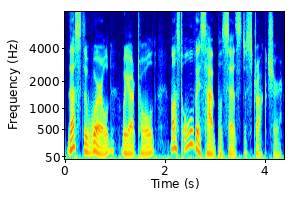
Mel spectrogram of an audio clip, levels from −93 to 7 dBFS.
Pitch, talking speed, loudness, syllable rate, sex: 110 Hz, 165 wpm, -22 LUFS, 4.6 syllables/s, male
